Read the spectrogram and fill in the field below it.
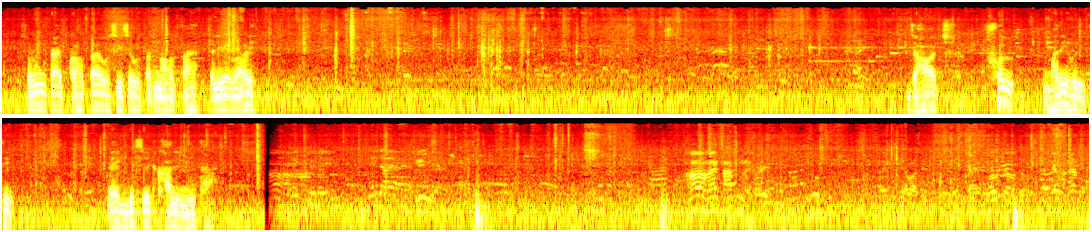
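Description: A steady hum of an aircraft cabin runs throughout.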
